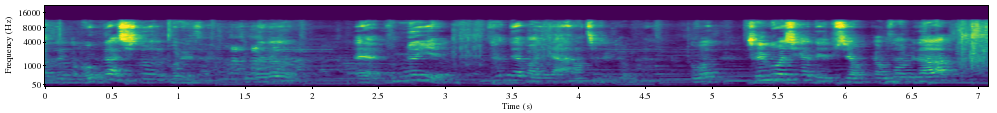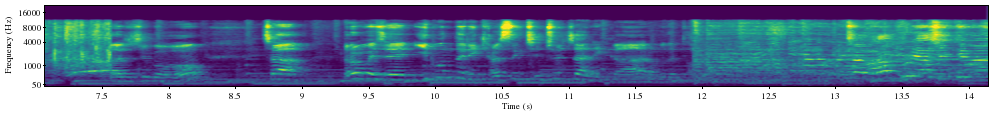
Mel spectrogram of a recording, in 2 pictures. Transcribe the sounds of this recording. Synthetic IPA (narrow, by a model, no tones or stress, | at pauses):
sʰʌɲik͈amwʌnɡaɕʰidoɾɯɭpʌɾɯɡes͈ʌjo̰kɯɯmenɯn | je̞puŋmjʌŋi | pʰjandebaŋia̰ɾat͡ɕʰanekʌmda̰ | kɯɡʌn | t͡ɕɯɭmoɕʰiɡandeɕip̚ɕ͈iokams̬ʰaamɲida | ad͡ʑuɕ̬ʰiɡo | t͡ɕa | joɾʌbonid͡ʑe̞ibundɯɾikjʌɭs͈ɯŋt͡ɕʰint͡ɕʰuɭd͡ʑ͈iaɲik͈aɾʌmbonɯtʌma | t͡ɕatakuɾiaɕʰitʰem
